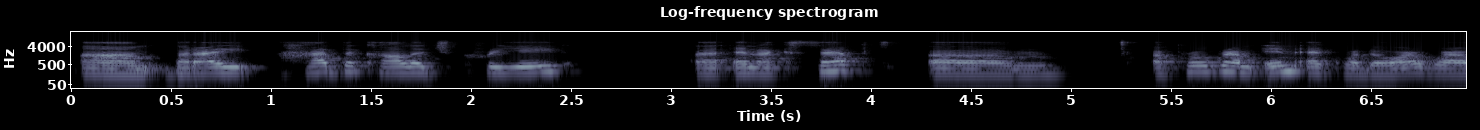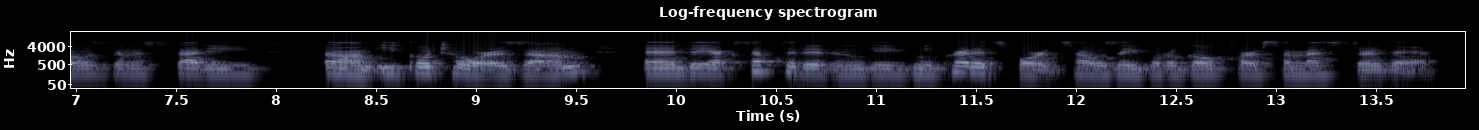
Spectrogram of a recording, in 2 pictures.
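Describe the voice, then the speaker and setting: A woman's voice: sits low, moderate pace, dull audio. A woman, giving a chatty webinar talk as a travel sales trainer, with many fillers and restarts. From United States. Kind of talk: webinar presentation.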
